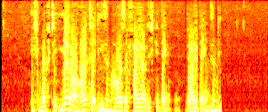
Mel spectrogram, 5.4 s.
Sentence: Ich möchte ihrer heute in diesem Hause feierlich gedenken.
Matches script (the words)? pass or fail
fail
